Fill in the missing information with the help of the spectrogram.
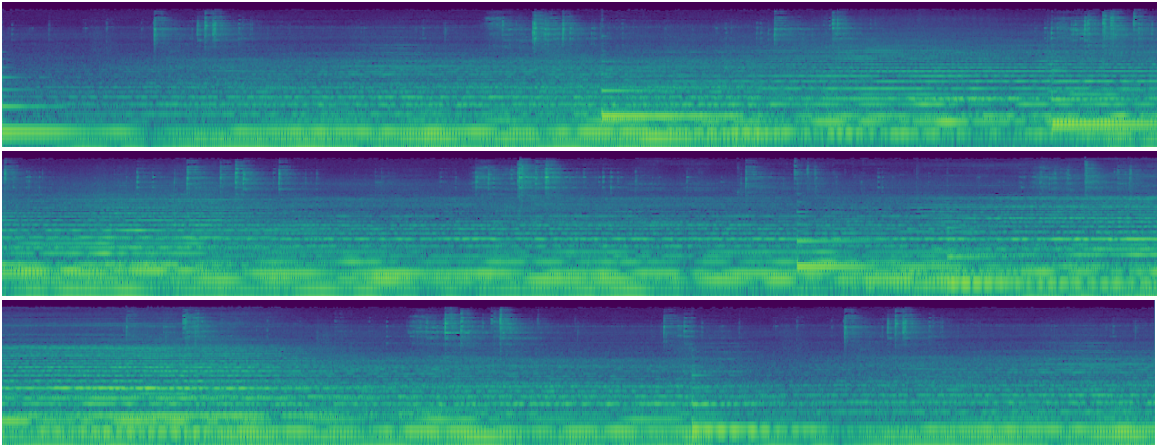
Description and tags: Cave temple - atmo orchestral drone thriller
thrill, ghost, drama, terror, sinister, creepy, phantom, suspense, Gothic, thriller, temple, drone, Cave, orchestral, haunted, background-sound, atmo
